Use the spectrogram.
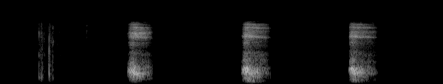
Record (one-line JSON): {"exhalation_length": "4.4 s", "exhalation_amplitude": 13416, "exhalation_signal_mean_std_ratio": 0.29, "survey_phase": "beta (2021-08-13 to 2022-03-07)", "age": "65+", "gender": "Female", "wearing_mask": "No", "symptom_none": true, "smoker_status": "Ex-smoker", "respiratory_condition_asthma": false, "respiratory_condition_other": false, "recruitment_source": "REACT", "submission_delay": "1 day", "covid_test_result": "Negative", "covid_test_method": "RT-qPCR", "influenza_a_test_result": "Negative", "influenza_b_test_result": "Negative"}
